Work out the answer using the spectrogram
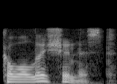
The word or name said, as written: coalitionist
